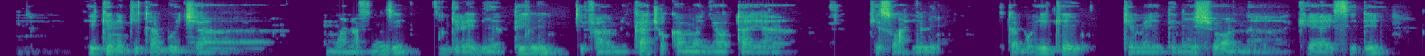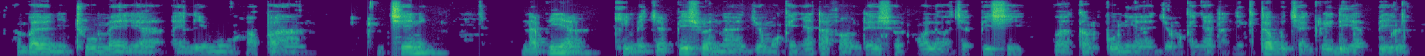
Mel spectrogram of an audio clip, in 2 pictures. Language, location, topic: Swahili, Kisumu, education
